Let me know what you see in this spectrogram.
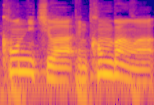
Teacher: konnichiwa and konbanwa both have a wa sound at the end but you don't really pronounce the w really heavily in this almost like you're barely trying to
